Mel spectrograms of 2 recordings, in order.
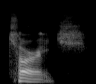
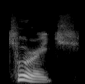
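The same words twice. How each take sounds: First: The vowel sounds like a relaxed 'uh'. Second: The vowel sounds like a rounded 'ooh'. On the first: The speaker calls it right. "we say uh" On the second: The speaker calls it wrong. "We don't say ooh"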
